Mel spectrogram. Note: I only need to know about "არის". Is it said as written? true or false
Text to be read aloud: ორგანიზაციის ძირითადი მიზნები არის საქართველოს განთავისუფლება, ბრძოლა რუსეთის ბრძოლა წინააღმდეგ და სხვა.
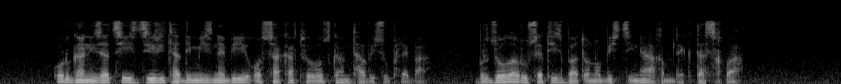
false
